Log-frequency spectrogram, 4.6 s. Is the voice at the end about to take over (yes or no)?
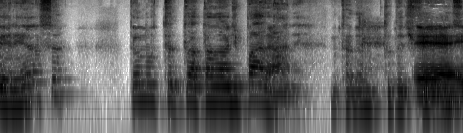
yes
